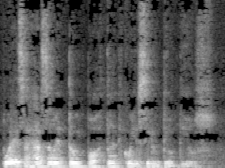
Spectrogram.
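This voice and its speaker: A man leads a church Bible class in a mellow, relaxed voice, earnest and repeating his points, often stopping on short fillers before going on. He is recorded from a distance in an echoey room. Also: medium pitch, moderate pace. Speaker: Sunday school teacher. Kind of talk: Bible lesson teaching.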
